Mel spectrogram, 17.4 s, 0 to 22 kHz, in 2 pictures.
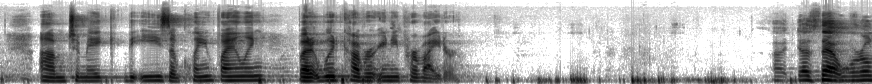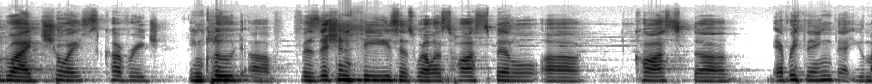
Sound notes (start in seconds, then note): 8.1 voiceover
